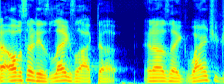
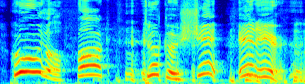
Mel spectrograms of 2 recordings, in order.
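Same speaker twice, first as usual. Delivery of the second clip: very high, shrill, slow, drawn-out swooping hollering; 4 dB louder than usual. Retelling what a man in the next bathroom stall did: imitating someone yelling. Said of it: "he yells out".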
